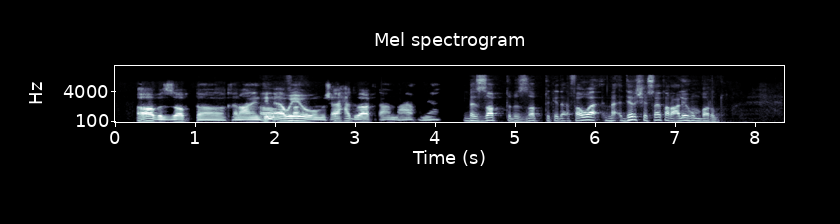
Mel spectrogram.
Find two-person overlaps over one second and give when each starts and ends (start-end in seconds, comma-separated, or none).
none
